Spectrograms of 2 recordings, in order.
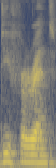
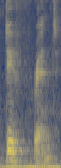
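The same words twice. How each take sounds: First: Every syllable, including the middle one, is pronounced. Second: A middle syllable is dropped and silent. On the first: The speaker calls it wrong. "اینجا دیگه نمیگن different" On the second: The speaker calls it right. "برای همون میگن اینجا سایلنت شده"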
